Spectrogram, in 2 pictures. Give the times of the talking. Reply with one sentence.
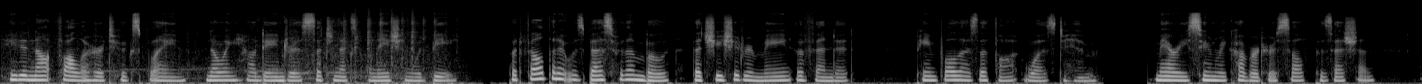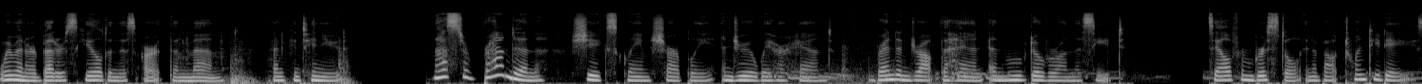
You can hear the talking from 0.1 to 8.6 s, from 9.2 to 17.7 s, from 18.6 to 25.6 s and from 26.3 to 28.4 s.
